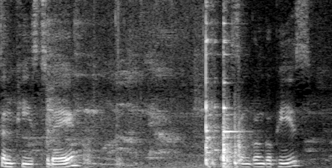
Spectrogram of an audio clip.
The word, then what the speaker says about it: gungo: Rice and gungo peas. Congo peas on there, what we pronounce it gungo peas.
